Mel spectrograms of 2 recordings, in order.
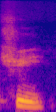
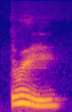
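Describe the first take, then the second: First: The word begins with a t sound. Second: The word begins with a th sound. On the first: "We just pronounce the th as a t sound" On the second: "instead of saying one, two, three"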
